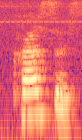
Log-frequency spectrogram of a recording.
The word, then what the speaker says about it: Crassus: Crassus.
